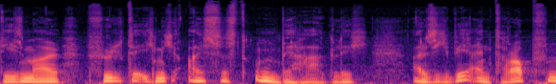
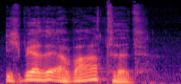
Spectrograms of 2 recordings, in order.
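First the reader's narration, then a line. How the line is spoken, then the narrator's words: Firm voice. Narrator (German): sagte mit fester Stimme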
